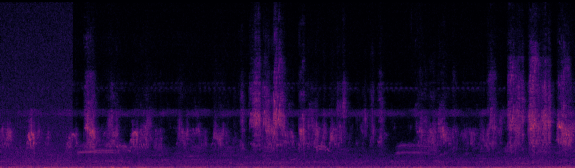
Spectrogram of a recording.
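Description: Outdoor birds chirping in short, repeated calls over a low background rumble, with a faint steady high tone underneath.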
